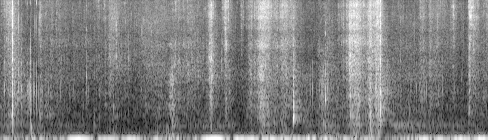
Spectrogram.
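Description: Plastic cling wrap crinkling and rustling in faint, irregular bursts as a log of ground beef is rolled up in it by hand.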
